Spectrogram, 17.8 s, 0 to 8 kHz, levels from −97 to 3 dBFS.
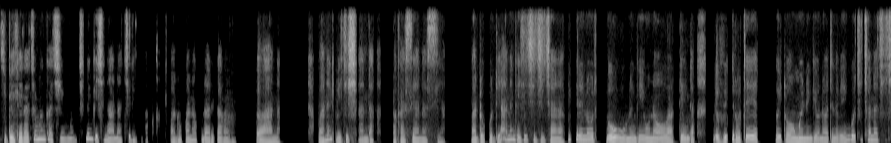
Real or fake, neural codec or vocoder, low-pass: real; none; 7.2 kHz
